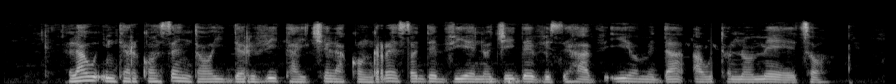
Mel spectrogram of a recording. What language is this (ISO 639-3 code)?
epo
